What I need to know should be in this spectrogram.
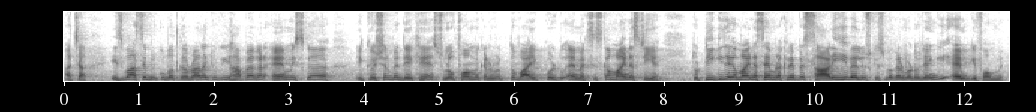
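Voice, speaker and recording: A man's voice: high voice, brisk. A man teaching maths in a classroom lecture, explaining step by step, asking and answering his own questions, and calling students "beta" as he mixes English math terms into his talk with an Indian accent. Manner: addresses students affectionately as "beta"; switches between Hindi and English math terms.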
